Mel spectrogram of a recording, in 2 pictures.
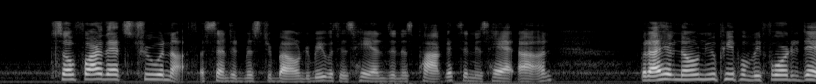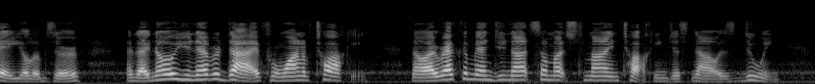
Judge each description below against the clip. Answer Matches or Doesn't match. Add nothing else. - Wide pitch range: Matches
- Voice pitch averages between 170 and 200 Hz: Matches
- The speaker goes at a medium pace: Matches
